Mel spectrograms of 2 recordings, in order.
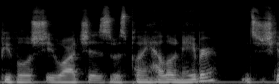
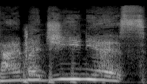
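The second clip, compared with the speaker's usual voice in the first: put-on very high, gleeful, excited child's shriek; 11 semitones higher, 10 dB louder than usual. Describing her playing the ghost and catching somebody: imitating a scream. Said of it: "she'd like scream something out like".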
